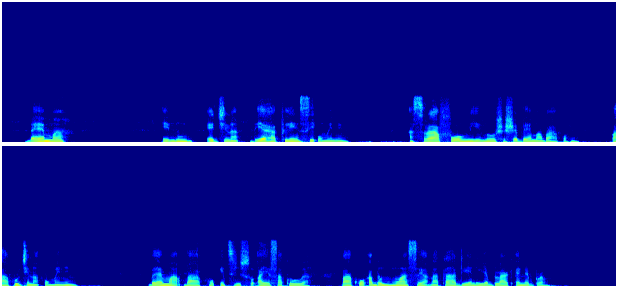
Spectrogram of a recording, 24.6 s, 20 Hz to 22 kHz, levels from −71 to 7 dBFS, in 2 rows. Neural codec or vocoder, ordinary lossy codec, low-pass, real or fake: codec, 16 kHz, 0.8 kbps, ZipCodec; MP3, 96 kbps; 7.2 kHz; fake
